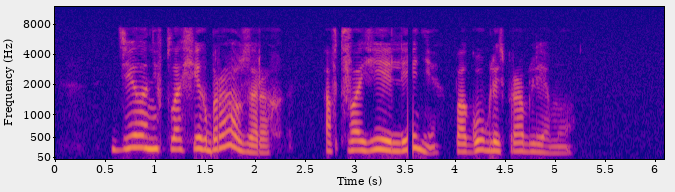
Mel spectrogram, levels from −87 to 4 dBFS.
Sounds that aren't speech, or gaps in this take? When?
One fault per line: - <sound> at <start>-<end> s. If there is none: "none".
- dropout at 3.5-3.6 s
